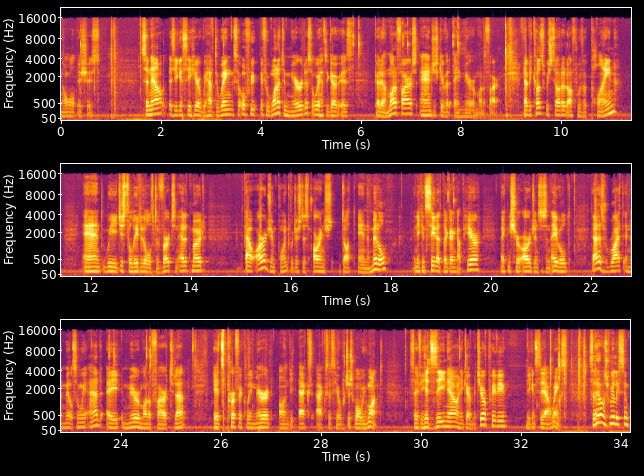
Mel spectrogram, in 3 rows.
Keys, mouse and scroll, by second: 1.1 Tab, 1.3-1.7 scroll down 1, 1.7-7.9 middle drag, 3.2-4.8 scroll up 1, 4.8-5.9 scroll up 1, 5.9-7.9 scroll up 1, 7.9-12.6 drag, 8.9 KP_1, 9.8-11.3 scroll up 1, 11.3-12.5 scroll up 1, 12.5 scroll down 1, 14.0 scroll up 1, 14.9-16.0 drag, 16.0-16.4 middle drag, 16.4-21.7 drag, 16.4 scroll up 1, 21.5 scroll down 1, 21.7-25.8 middle drag, 22.1-22.8 scroll up 1, 22.8-25.6 scroll up 1, 25.6 scroll up 1, 25.8-29.7 drag, 25.8-27.0 scroll down 1, 27.0-28.0 scroll down 1, 29.7 middle click, 30.1 z, 31.1 scroll down 1, 31.2-32.3 middle drag, 32.8 KP_1, 33.2 alt+a.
